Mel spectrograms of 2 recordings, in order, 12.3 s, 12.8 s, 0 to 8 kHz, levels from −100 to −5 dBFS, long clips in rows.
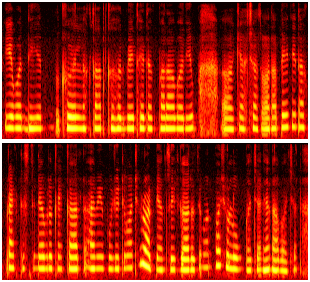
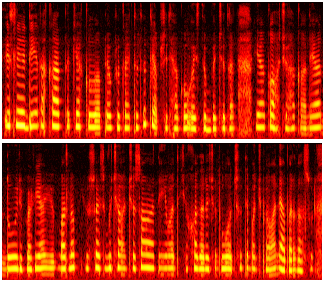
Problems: low volume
